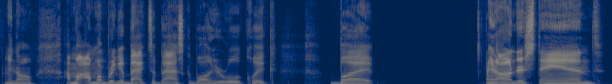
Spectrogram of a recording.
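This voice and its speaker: A man's voice: fairly high pitch, normal speed, a little mellow, clean tone, no echo. A male streamer with a Filipino accent, talking loosely to his chat with slang and lots of restarts, close to a dry mic. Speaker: streamer and podcast host. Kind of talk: casual commentary to a live chat.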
